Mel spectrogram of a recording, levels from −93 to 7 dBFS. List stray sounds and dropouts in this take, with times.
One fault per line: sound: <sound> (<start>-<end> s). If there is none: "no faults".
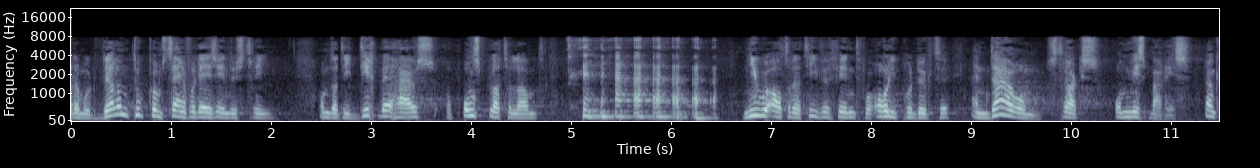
sound: laugh (4.9-6.5 s)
